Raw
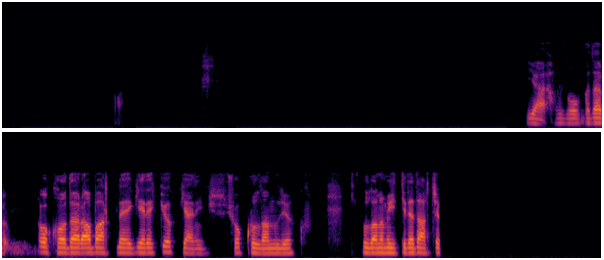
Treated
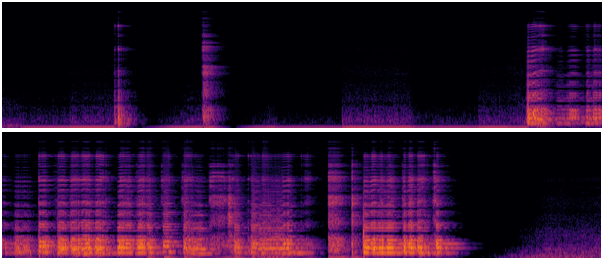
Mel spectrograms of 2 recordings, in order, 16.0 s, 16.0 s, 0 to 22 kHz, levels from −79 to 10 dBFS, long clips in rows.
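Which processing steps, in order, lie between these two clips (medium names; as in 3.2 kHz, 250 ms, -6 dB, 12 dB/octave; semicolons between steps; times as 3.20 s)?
bit-reversed sample order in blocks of 64 samples; de-hum 57.63 Hz, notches 8; gate -51 dBFS, range -46 dB; low-pass 5.8 kHz 12 dB/octave; tilt shelf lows +5.5 dB; upward compressor, threshold -19 dBFS; 9.94–11.75 s: hard clipper -21.5 dBFS, distortion -14 dB; random-step tremolo 1.1 Hz, depth 90%; reverberation RT60 0.40 s, pre-delay 20 ms, DRR 6 dB; three bands compressed up and down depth 70%; trim +4.5 dB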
